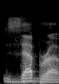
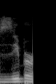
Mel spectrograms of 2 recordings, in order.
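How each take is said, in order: First: Zebra is said with a British accent. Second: Zebra is said with an American accent.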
